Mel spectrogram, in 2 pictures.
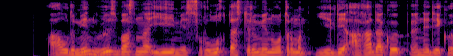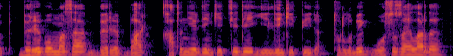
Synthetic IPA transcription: ɑ̰lˠd̪əme̞nwɵzbɑsənɑʔije̞eme̞sːʊɾulˠəqd̪æst̪ɪɾɪme̞nwo̞t̪əɾmənje̞ld̪e̞ʔɑʁɑd̪ɑkʲʰɵp̚ɪnɪd̪e̞kʲʰɵp | bɪɾɪbo̞lˠmɑsɑbɪɾɪbɑɾ | qʰɑt̪ənje̞ɾd̪e̞ŋkʲʰe̞t̪se̞d̪e̞je̞ld̪e̞ŋkʲʰe̞t̪̚pe̞jd̪ɪt̪ʰʊɾlˠəbe̞kwo̞səʒɑjlˠɑɾd̪ə

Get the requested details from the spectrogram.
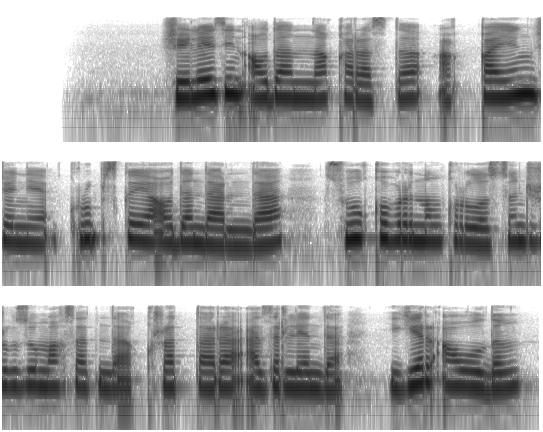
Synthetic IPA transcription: ʒ̥elezʲijnʔɑ̰wd̪ɑnənɑqʰɑɾɑst̪əɑqːɑjəɴʒæne̞krupskojɑʔɑwd̪ɑnd̪ɑɾənd̪ɑ | suqʰʊbəɾənəɴqʰʊɾəlˠəsənʒʏɾɡʲɪzumɑqsɑt̪ənd̪ɑ̰qʰʊʒɑt̪ːɑɾə̰ʔæ̰zɪɾle̞nd̪ɪ | jeɡʲe̞ɾɑwəlˠd̪əɴ

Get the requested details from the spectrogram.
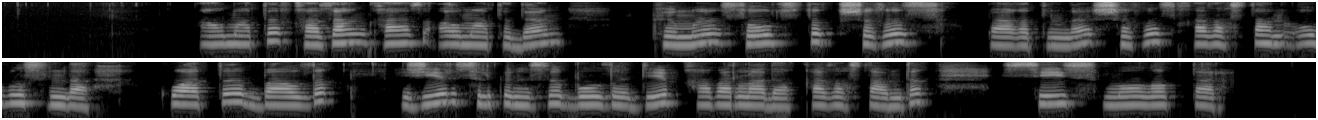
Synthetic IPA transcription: ɑlˠmɑt̪əqʰɑzɑɴqʰɑzɑlˠmɑt̪əd̪ɑŋ | kʲʰɪmɪso̞lˠt̪ə̥st̪ɪqʃəʁəz | b̥ɑʁət̪ənd̪ɑʃəʁəzqʰɑzɑqst̪ɑnwo̞blˠəsənd̪ɑ | qʰuɑt̪əbɑlˠd̪əq̚ | ʒe̞ɾsɪlkʲɪnɪsɪbo̞lˠd̪əd̪e̞p̚χɑbɑɾlˠɑd̪əqʰɑzɑqst̪ɑnd̪əq̚sejsmolˠo̞kt̪ɑɾ

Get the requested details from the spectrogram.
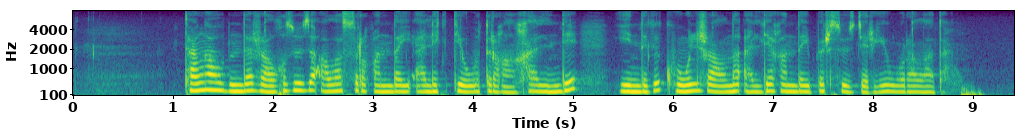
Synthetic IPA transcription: t̪ʰɑŋɑlˠd̪ənd̪ɑʒɑlˠʁəzwɵzɪʔɑlˠɑsʊɾʁɑnd̪ɑjælekt̪e̞wo̞t̪əɾʁɑnχɑlɪnd̪e̞ | je̞nd̪ɪɡʲɪkʲʰɵŋɪlʒɑlˠənɑʔæld̪e̞ʁʰɑnd̪ɑjbɪɾsɵzd̪e̞ɾɡʲe̞wo̞ɾɑlˠɑd̪ə

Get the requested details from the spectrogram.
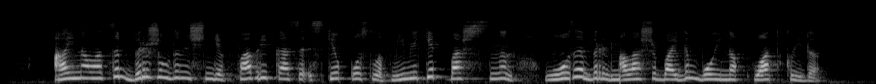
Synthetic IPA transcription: ɑjnɑlˠɑsəp̚bɪɾʒəlˠd̪əɴɪʃɪnd̪e̞fabɾijkɑsəʔɪskʲe̞qʰo̞səlˠəpme̞mle̞kʲe̞t̪̚bɑsʃə̥sənəɴwo̞səbɪɾlɑlˠɑʃəbɑjd̪əɴbo̞jənɑqʰuɑt̪qʰʊjd̪ə

